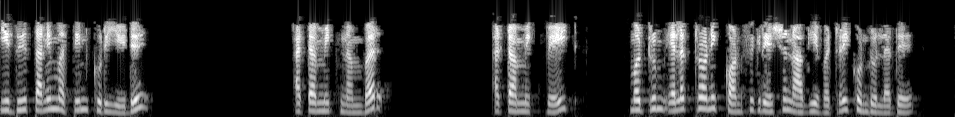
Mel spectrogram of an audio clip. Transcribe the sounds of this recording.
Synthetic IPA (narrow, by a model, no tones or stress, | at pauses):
ɪðɯt̪ɐnɪmɐt̪ːɪnkʊrɪjɪɽɯ | ʔɐʈoːmɪknɐmbɐɾ | ɐʈːoːmɪkʋeːʈ | mɐʈrɯmɛlɐk̚ʈɾoːnɪkːaːnfɪɡɐɾeːʂɐnaːɣɪjɐʋɐʈrɐɪkːɔɳɖɯɭːɐðɯ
